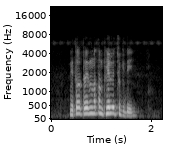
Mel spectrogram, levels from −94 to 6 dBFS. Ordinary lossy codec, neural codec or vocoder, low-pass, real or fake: none; codec, 16 kHz, 8 kbps, FreqCodec, smaller model; none; fake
